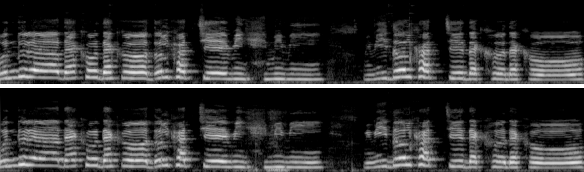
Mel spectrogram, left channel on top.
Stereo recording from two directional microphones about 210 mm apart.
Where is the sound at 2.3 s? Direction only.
30° left (ahead or behind); by 3.2 s 15° left (ahead or behind).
